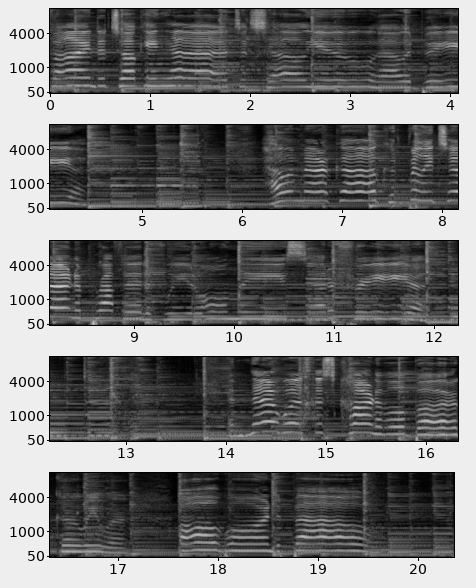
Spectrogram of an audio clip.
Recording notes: From the 2019 30A Songwriters Festival.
